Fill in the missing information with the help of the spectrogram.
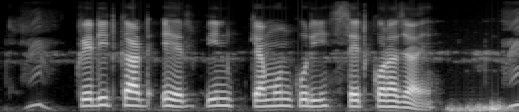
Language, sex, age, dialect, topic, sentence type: Bengali, male, 25-30, Rajbangshi, banking, question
